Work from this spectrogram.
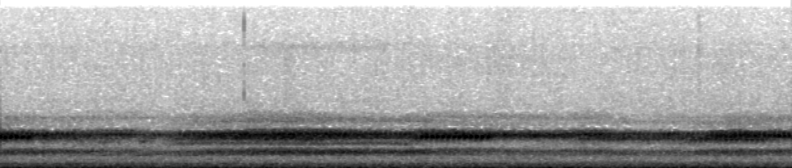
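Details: Tree frogs active in a suburb at dusk and night give a steady, shimmering chorus of rapid trills, many callers overlapping with irregular pulses, over faint distant low rumble.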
